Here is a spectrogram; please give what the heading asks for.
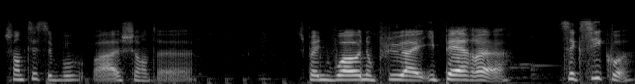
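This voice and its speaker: A woman's voice: medium pitch, takes it slowly, gravelly, dull audio, faint music behind. A woman giving casual let's-play commentary in French, chatty and exclamatory, talking to her viewers with exasperated asides and sighs. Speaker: gaming video creator.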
